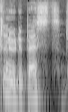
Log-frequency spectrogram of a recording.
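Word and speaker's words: krijg nou de pest: Och på holländska innan kan man säga, nu får du hjälpa mig med uttalet, krig nu de pest. – Alltså, krig nu de pest.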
